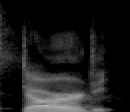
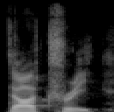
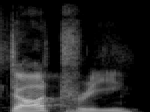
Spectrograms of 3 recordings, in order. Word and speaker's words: Daughtry: But it's because of the one episode where Chris Daugherty. Let me say his name. Easy for you to say. It is not, as a matter of fact. No, it's not. Daughtry. Chris Daughtry, who is actually, we love Chris.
